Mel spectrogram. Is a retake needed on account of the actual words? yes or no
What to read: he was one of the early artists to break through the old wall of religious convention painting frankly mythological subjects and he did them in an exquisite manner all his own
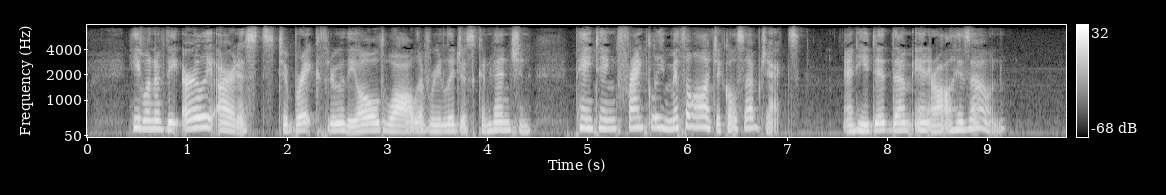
yes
